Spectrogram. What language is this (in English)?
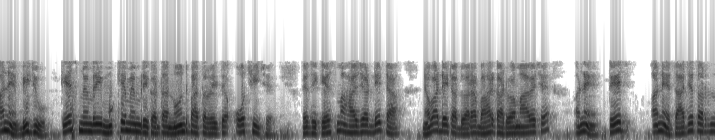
Gujarati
